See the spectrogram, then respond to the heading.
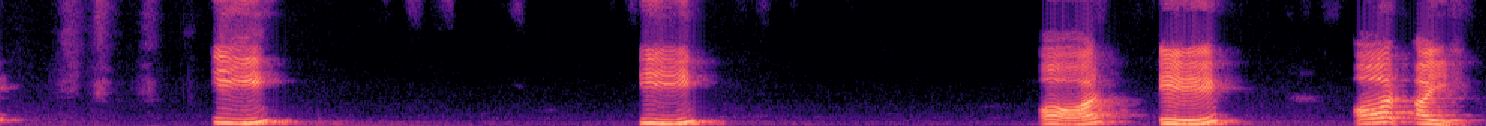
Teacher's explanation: ये ऐसे स्वर हैं जिनको उच्चारण अगर हम करते हैं तो ये जो स्वर हैं वो जीभ के अगले हिस्से से प्रभावित होते हैं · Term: अग्रभाग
